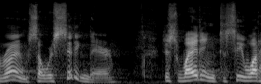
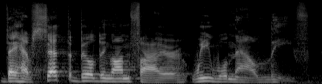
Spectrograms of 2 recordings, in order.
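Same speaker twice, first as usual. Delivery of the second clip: very calm; 4 semitones lower, 6 dB quieter than usual. Retold or imitated. Pastor calmly telling the Americans to leave, quiet and unhurried. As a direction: say it softly, no alarm at all. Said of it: "very calmly says".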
